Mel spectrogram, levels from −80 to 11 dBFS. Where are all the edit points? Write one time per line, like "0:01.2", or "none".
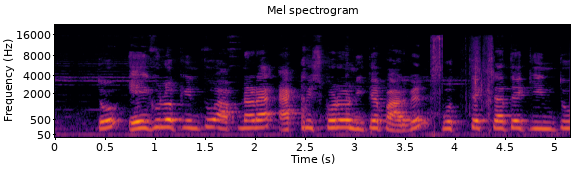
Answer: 0:03.7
